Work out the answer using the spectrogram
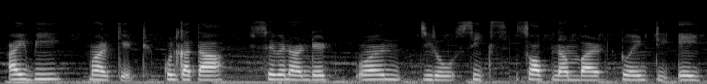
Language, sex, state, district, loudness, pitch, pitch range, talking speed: Bengali, female, West Bengal, North 24 Parganas, -17 LUFS, 210 Hz, 200-225 Hz, 110 wpm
